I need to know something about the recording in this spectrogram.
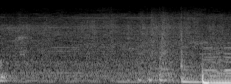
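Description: An electric nail drill running quietly with its bit sanding old acrigel off a fingernail, a steady even sound.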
